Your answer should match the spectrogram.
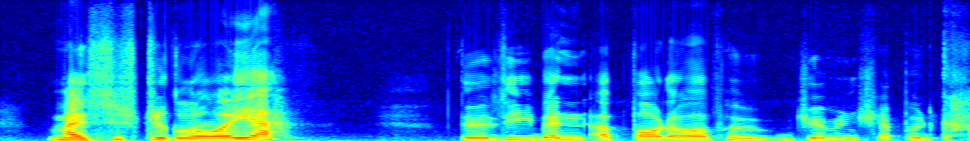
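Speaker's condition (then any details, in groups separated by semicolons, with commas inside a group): Cerebral palsy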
